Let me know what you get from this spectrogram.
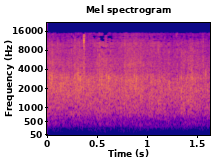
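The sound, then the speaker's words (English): A church audience applauds steadily for people who have just joined the community, a dense, even wash of many hands clapping at once with no pauses, no talking, and no single clap standing out. “So can we take a moment and give a big hand clap for all those that have now just become a part of this community?”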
